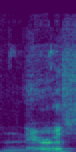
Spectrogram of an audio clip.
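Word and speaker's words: Naerth: Uh, I will also say his name is Ner.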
